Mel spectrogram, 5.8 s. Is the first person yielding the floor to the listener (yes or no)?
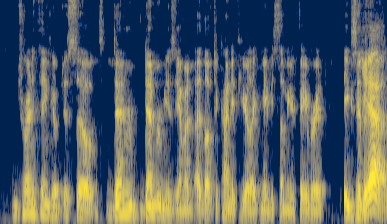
yes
